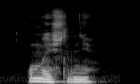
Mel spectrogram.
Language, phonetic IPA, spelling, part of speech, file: Polish, [ũˈmɨɕl̥ʲɲɛ], umyślnie, adverb, LL-Q809 (pol)-umyślnie.wav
